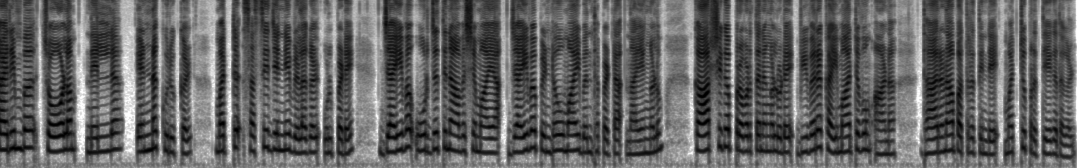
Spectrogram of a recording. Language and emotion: Malayalam, neutral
